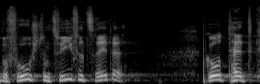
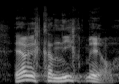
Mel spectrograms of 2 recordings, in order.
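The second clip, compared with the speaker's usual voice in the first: ordinary delivery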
